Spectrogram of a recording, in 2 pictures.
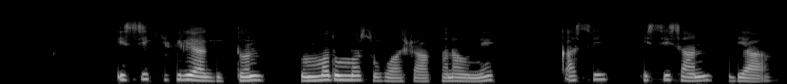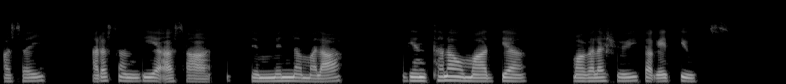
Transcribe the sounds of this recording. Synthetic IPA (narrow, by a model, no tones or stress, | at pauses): ʔɪsːɪkʰɪfɪlɪjaːɡɪd̪̥ːɔn | d̪̥ʊmːɐd̪ʊmːɐsɔhʊwaːʃaːkːɐnɐwnːɛ | kʼɐsːɪ | ɪsːɪsɐnd̪ɪjaː | ɐsɐj | hɐɾɐsɐnd̪ɪja̰ʔɐsaːd̪̥ɛmːɛnːɐmɐlaː | ɡɛnt̪ːɐnɐwmaːd̪ːɪjaː | mɐɡɐlɐʃɔjkʼɐkʼɛt̪ːɪjɔt̪ːɪ̥s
